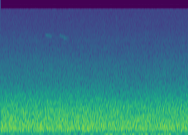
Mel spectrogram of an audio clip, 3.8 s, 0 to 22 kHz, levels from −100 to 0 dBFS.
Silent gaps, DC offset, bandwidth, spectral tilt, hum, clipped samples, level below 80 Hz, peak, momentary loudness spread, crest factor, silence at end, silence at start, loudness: none; 1%; 16.5 kHz; -8.5 dB/octave; none; under 0.1%; -46 dBFS; -10 dBFS; 1 LU; 12 dB; 0 s; 0 s; -23 LUFS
